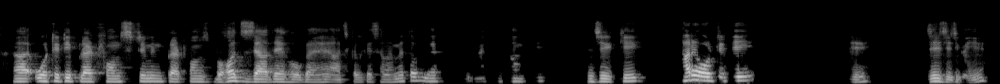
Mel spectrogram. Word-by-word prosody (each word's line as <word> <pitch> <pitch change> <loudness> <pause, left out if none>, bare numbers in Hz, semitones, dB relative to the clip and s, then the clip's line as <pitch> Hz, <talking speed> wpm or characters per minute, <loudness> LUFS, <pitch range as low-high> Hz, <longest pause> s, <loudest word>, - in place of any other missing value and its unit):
अ, 135 0 +5
OTT 150 +1 +3
platforms, 135 -1 0
streaming 140 -2 -2
platforms 130 -1 -2
बहुत 155 +7 +3
ज़्यादा 125 0 +3
हो 115 -1 -2
गए 115 -1 -4
हैं 120 +1 -6
आजकल 110 0 -9
के 120 - -8
समय 115 0 -11
में, 140 +4 -5
तो 175 - +1
मैं 140 - -4 0.4
मैं 140 - -18
कहता 140 0 -15
हूँ 135 - -9
कि 160 - -18 0.4
जी, 135 0 0
कि 150 +5 -1 0.5
हर 185 +4 +8
ओटीटी 180 -1 +5 1.1
जी। 115 +2 -6 0.6
जी, 145 +2 +3
जी, 120 -5 -3
जी, 110 - -8
कहिए। 110 +11 -8
135 Hz, 175 wpm, -24 LUFS, 120-150 Hz, 1.1 s, हर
